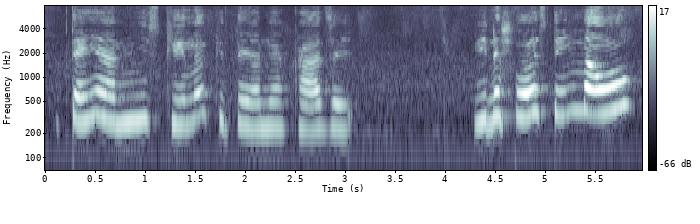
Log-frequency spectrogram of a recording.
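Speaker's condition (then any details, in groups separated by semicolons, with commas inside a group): Cerebral palsy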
